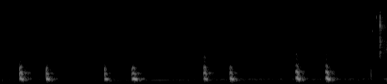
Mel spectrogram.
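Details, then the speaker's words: Vocal tic in a 17-year-old girl diagnosed with a tic disorder (Tourette's) in 2011: eight short voiced throat pulses in pairs, about three pairs a second apart, like a heartbeat rhythm. "it's sort of like a heartbeat noise like you're beating noise in my throat I have"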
